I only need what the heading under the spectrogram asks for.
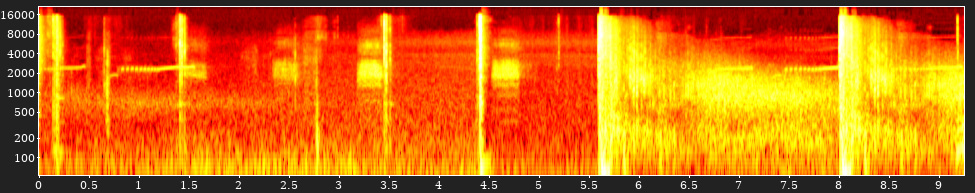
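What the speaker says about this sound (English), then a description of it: "I'm seeing some bad shooting right now" Shotgun shots fired at ducks during a spring duck hunt, several sharp, loud blasts spaced a few seconds apart, with ducks quacking and crows cawing in the background and no talking.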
